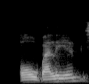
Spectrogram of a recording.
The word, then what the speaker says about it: Orwellian: leading critics to level accusations of Orwellian surveillance tactics.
